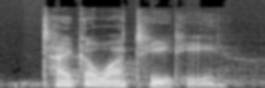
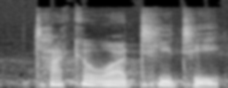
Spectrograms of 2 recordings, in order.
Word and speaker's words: Taika Waititi: Taika Waititi. – Taika Waititi.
